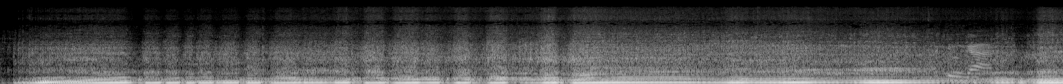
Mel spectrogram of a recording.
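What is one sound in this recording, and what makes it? A diesel engine of a tracked carrier revs under load as the carrier crawls through mud.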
